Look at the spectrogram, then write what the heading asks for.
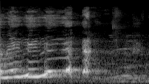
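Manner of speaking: loud, high wordless scolding noise; mock angry yammering. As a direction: imitate a ranting parent in high, loud gibberish. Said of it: "Bapak paling marah". (ocehan marah tiruan bernada tinggi)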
